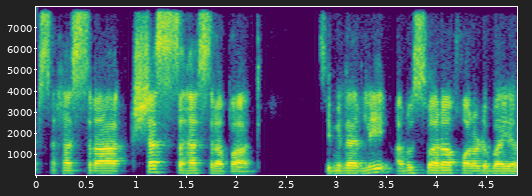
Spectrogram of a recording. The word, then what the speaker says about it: सहस्राक्षः: So it is not Sahasrakshaha, but Sahasraksha Sahasrapat.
